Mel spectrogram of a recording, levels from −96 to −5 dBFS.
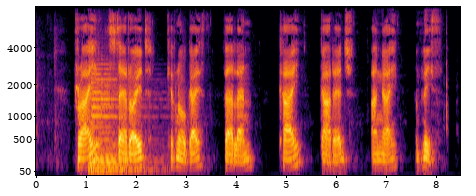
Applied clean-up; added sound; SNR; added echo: none; Guitar; 6 dB; none.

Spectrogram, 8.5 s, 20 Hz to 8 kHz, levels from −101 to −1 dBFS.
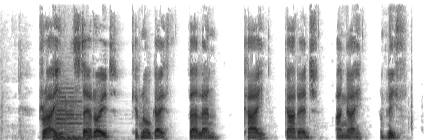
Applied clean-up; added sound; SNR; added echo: classical method log-MMSE.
